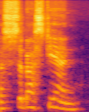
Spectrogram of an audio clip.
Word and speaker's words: Sebastian: Uh, how is your name pronounced? Uh, Sebastian.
